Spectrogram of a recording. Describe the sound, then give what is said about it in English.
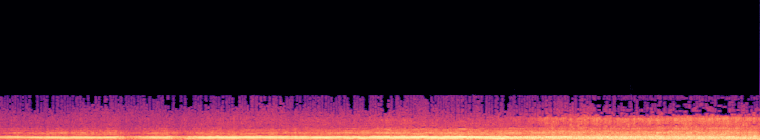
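A long, wailing steam train whistle sounds steadily over the heavy rumble of a rolling train, loud, with no voices, opening the radio drama The Mysterious Traveler. “Let's board the train with the Mysterious Traveler.”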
